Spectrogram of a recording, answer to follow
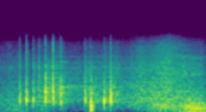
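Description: Indoor spark fountain going off: a run of sharp, irregular crackles, then a steady hiss that swells from about halfway through.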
